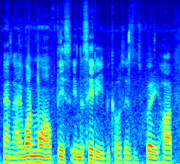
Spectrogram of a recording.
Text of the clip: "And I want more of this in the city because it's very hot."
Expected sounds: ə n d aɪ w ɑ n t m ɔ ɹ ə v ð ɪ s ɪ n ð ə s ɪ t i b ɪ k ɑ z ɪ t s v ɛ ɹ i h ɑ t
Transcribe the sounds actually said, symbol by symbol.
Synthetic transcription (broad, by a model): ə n aɪ w ɑ n t m ɔ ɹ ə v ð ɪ s ɪ n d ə s ɪ t i b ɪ k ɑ s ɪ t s v ɛ ɹ i h ɑ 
